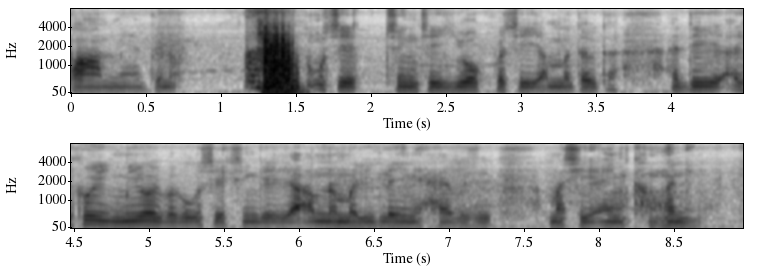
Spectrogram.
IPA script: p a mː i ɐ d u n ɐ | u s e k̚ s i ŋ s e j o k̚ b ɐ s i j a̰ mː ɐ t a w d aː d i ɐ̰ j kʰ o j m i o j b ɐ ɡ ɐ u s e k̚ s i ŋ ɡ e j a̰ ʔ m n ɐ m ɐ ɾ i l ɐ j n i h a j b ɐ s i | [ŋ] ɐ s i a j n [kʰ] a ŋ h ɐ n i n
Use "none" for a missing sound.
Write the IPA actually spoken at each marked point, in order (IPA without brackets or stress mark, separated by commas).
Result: m, kʰ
